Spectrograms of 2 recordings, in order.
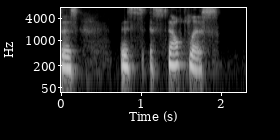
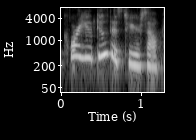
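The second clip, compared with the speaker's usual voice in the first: self-scolding; 7 semitones higher, faster than usual. Retold or imitated. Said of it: "And I'm like".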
